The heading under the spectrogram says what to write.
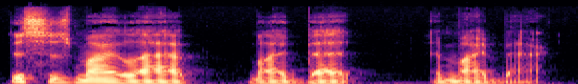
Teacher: the vowel length of words with originally voiced consonants is noticeably longer even though their final voiced consonants are devoiced. So “This is my lab, my bed, and my bag” will sound like “This is my la-ap, my be-et, and my ba-ack. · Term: Devoicing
